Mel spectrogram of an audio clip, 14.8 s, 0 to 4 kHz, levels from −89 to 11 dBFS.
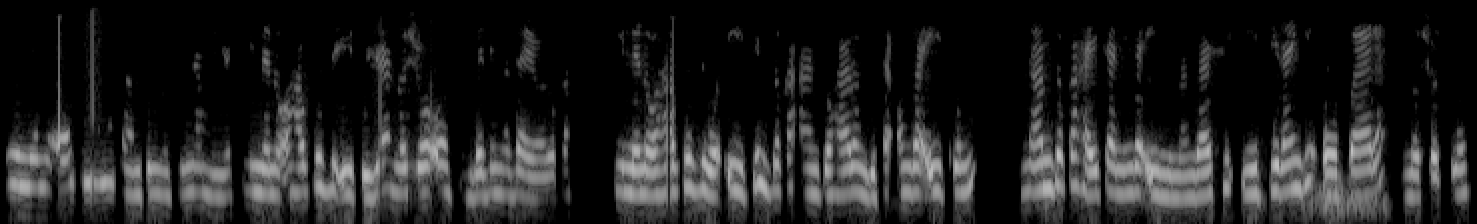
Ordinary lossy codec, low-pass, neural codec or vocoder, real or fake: MP3, 24 kbps; 3.6 kHz; none; real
